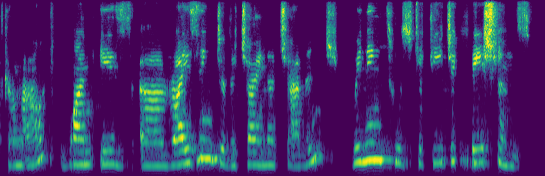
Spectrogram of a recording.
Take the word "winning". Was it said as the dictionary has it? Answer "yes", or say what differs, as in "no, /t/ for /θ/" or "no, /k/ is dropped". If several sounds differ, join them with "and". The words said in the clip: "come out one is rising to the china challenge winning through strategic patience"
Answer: yes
